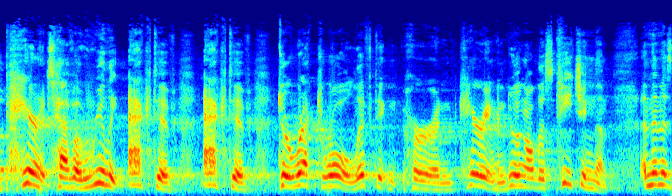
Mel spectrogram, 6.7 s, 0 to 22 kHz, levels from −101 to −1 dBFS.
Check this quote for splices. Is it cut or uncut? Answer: cut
